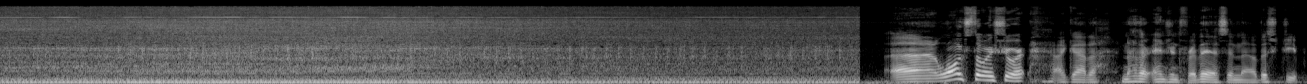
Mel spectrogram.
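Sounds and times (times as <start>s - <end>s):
car engine idling: 0.0s - 8.8s.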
